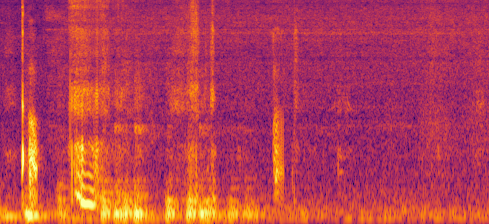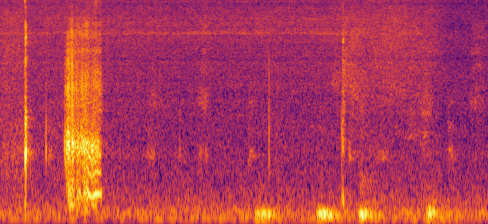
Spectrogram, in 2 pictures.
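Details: Newborn baby boy with hiccups, not bothered by them: a few brief, sharp catches in breathing and faint fussing in a quiet room.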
